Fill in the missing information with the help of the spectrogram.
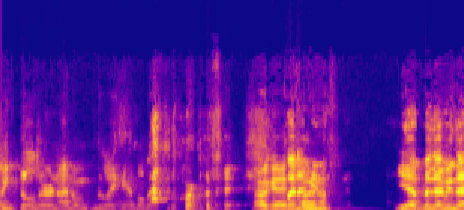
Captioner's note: laughs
